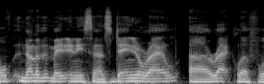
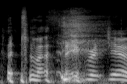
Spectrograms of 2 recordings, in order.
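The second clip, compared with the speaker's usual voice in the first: real laughter spilling into higher-pitched words; laughing; 6 semitones higher than usual. Real, not acted. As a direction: crack up at your own punchline. Cracks up after own punchline.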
